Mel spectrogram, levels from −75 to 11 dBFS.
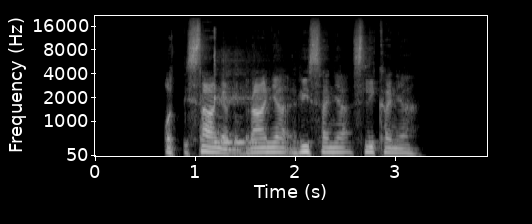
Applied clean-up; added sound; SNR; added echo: neural mask model RNNoise.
